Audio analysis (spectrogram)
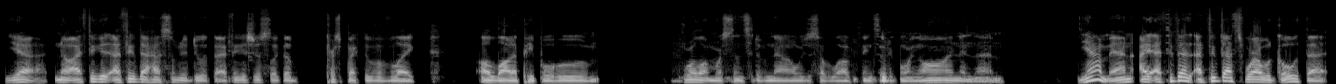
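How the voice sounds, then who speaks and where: Low, fairly quick, and mellow, the voice belongs to a Barbadian man in his early twenties guesting as a content creator on a laid-back podcast. He rambles with restarts and the odd casual swear word, and there's no room sound at all.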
